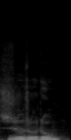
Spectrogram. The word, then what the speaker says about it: jururu: It is also stressed at the end because usually words that end with the letter U are also stressed at the end in Portuguese. Jururu, jururu. And in this case, the pronunciation of the letter R, as you see, both R's are between two vowels. So in this case, it is the flap T sound, right? It is the fricative R.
